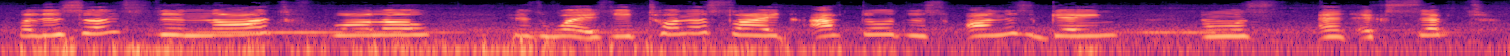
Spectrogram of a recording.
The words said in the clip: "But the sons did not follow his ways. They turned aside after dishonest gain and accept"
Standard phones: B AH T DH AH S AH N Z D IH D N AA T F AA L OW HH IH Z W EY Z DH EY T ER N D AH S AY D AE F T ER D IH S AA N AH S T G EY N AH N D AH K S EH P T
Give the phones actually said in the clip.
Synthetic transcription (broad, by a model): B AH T DH AH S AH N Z D IH D N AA T F AA L OW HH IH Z W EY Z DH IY T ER N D AH S AY D AE F T ER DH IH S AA N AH S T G EY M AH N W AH K S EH P T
